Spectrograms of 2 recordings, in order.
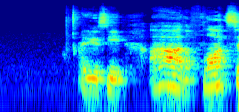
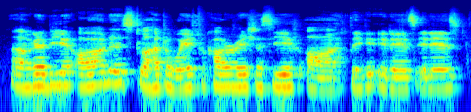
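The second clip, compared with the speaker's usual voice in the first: usual speaking voice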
